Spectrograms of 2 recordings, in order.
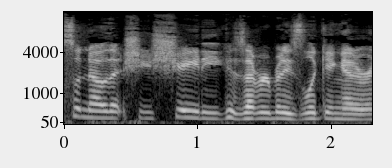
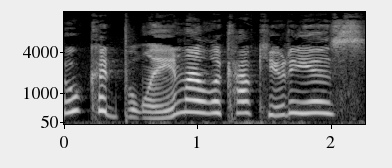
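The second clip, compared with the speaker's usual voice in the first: put-on elderly grandmother voice; 11 semitones higher than usual.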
